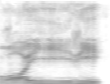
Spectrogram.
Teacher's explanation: গয়নটাকে বাংলা গয়ের মতো শক্ত করে গয়রি বলা যাবে না, একটু সফট করে বলতে হবে গয়রি। গয়রিল মাগ বলার সময় মিমটা পাতলা, গয়নটা ভারী।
